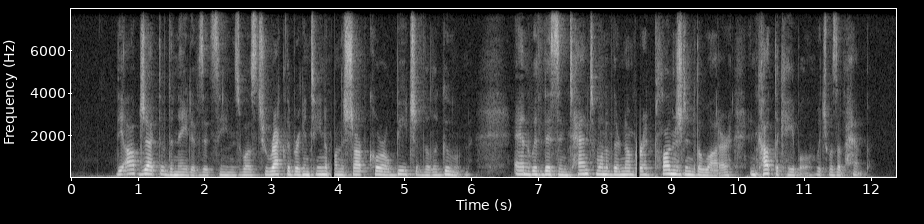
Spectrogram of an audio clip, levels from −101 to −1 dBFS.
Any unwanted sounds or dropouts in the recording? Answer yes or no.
yes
